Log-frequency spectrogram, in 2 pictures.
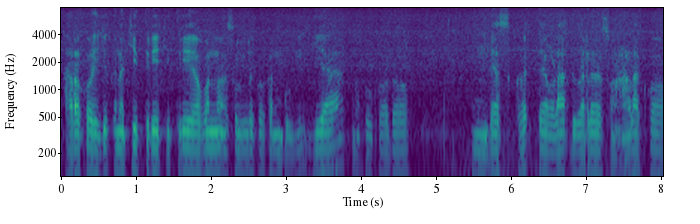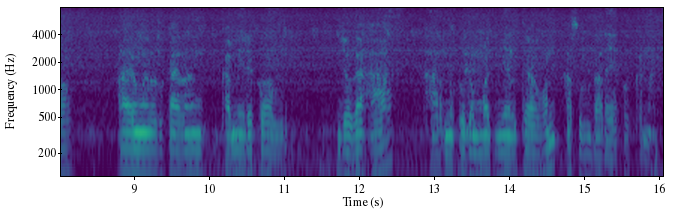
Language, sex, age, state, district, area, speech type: Santali, male, 45-60, Jharkhand, Bokaro, rural, spontaneous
